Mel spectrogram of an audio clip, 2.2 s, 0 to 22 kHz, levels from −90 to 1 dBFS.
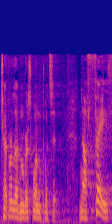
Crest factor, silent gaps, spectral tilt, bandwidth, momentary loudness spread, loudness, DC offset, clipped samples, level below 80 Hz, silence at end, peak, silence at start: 18 dB; none; -4.5 dB/octave; 8.6 kHz; 13 LU; -28 LUFS; under 0.1%; under 0.1%; -56 dBFS; 0 s; -10 dBFS; 0 s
